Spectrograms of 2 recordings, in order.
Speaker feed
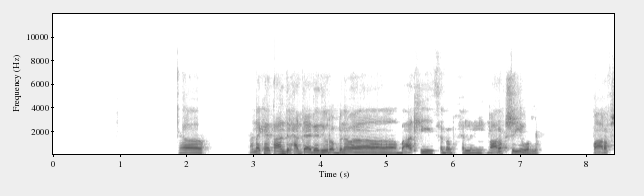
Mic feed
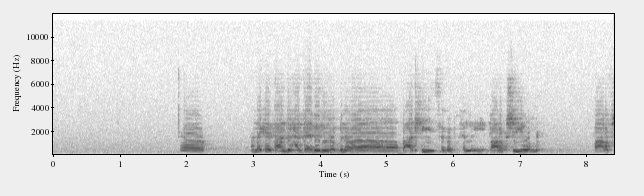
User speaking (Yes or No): No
